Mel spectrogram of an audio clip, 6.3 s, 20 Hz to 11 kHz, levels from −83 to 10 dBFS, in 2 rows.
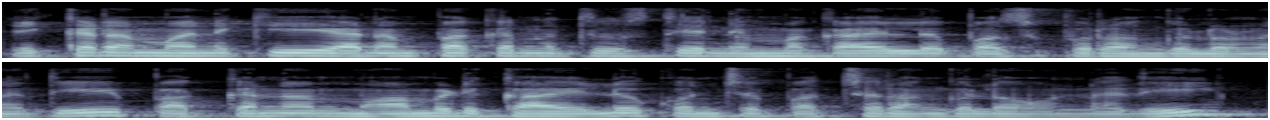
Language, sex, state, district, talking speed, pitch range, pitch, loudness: Telugu, male, Telangana, Hyderabad, 140 wpm, 110-120 Hz, 115 Hz, -18 LUFS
